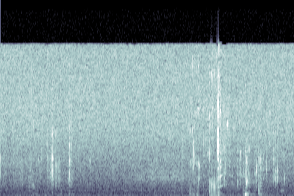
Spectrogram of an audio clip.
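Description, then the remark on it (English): Soft mouth and liquid sounds: a couple of faint clicks, then a short cluster of wet slurping and swallowing noises as a speaker sips water. “You have a sip of water if you don't mind.”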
